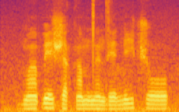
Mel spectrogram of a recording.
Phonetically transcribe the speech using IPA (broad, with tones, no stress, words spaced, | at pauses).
bã˧ɓe˦ʃa˨k ã˧mdɛ̃˨de˨ li˦ t͡ʃoː˦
